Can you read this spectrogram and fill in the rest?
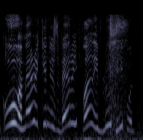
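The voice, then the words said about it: Exaggerated put-on Indian accent. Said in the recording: “Racist accent. ... That is a very racist Indian accent”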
